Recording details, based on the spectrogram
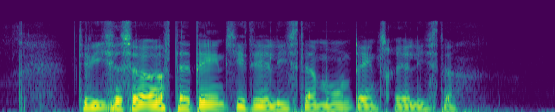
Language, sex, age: Danish, male, 20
